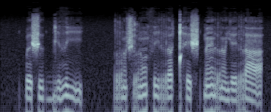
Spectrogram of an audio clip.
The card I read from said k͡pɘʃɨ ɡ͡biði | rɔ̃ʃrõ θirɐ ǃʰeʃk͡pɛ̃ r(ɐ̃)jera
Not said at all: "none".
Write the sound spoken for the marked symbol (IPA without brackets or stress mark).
ɐ̃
